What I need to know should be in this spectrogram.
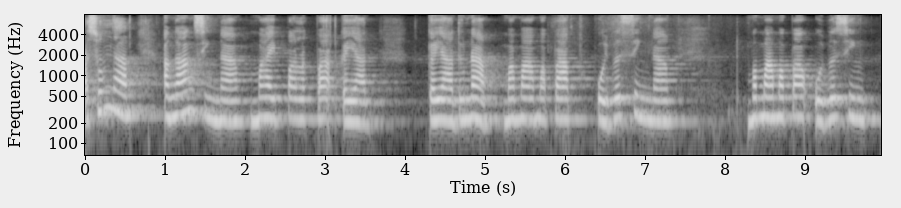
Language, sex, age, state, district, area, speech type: Manipuri, female, 45-60, Manipur, Kakching, rural, spontaneous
